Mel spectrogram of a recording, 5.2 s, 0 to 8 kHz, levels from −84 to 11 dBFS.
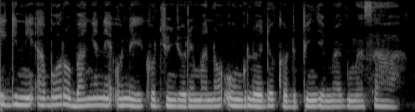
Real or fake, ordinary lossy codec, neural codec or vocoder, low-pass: real; none; none; none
